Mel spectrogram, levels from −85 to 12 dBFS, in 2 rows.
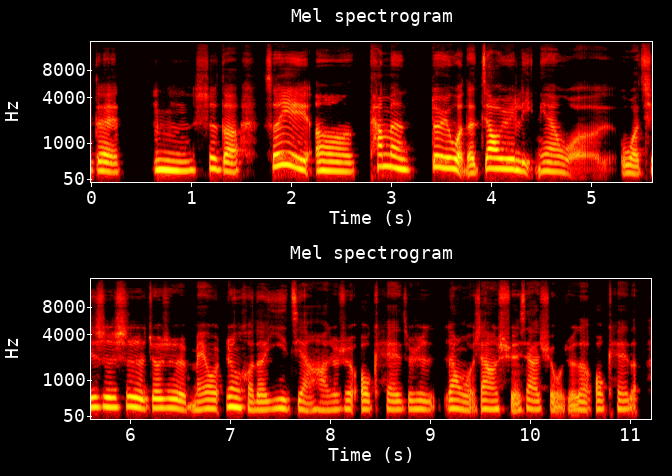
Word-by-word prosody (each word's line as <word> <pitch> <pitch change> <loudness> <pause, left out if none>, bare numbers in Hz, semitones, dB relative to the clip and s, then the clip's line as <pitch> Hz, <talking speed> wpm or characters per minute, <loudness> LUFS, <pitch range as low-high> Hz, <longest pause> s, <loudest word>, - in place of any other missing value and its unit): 对， 205 -2 +1 0.3
嗯， 225 -2 +4
是 255 +3 -1
的， 200 -4 +1 0.2
所 305 - +2
以， 310 -9 +4
呃， 205 -2 +1
他 305 - +2
们 260 -6 +3 0.2
对 295 -1 +3
于 265 - +5
我 245 - +7
的 170 - 0
教 260 0 +6
育 245 -1 +5
理 205 -4 -1
念， 200 -2 -1
我 160 - -6 0.4
我 165 -2 -2
其 225 +6 -1
实 225 -1 +3
是 220 -2 +2
就 210 +1 +1
是 200 -4 +1
没 175 - -5
有 195 0 0
任 230 -2 +4
何 175 -5 -5
的 170 0 -2
意 195 +2 -2
见 185 -4 -5
哈， 165 -2 -7
就 175 +1 -7
是 190 - -7
OK， 175 0 -5
就 185 0 -7
是 185 +1 -5
让 195 -2 -2
我 - - -5
这 - - -5
样 185 0 -1
学 - - -4
下 180 0 -3
去， - - -7
我 - - -6
觉 - - -6
得 170 - -3
OK 185 0 -5
的。 210 - -8
200 Hz, 275 characters per minute, -20 LUFS, 185-225 Hz, 0.4 s, 我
